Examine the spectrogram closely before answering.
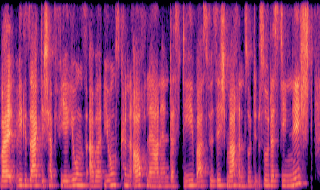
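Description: With a non-native accent, the speaker sounds somewhat breathy and keeps a fairly even intonation. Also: woman. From Canada, Montreal. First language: not German (speaking German). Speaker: yoga teacher and health coach. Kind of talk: interview.

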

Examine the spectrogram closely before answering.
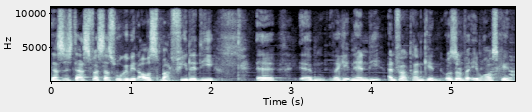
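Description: A man talks at a very fast pace in a high pitch, with fairly even intonation, very even loudness and noticeable background noise. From Ruhr area, Duisburg. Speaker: cabaret artist. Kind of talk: live stage interview.

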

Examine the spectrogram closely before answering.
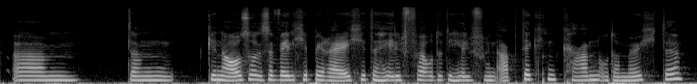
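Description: The speaker is a woman with a medium pitch and a dark, mellow tone. Her intonation stays monotone and flat. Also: moderate pace. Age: 60s. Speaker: retired geriatric care worker, volunteer coordinator. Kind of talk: interview.

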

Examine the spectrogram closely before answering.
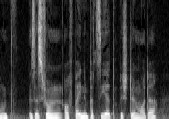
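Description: A woman with a Vietnamese accent speaks at a moderate pace in a fairly high voice, with noticeable background noise. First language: Vietnamese (speaking German). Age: 20s. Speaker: vocational school student. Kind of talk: casual chat. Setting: café in front of a cinema. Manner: halting.

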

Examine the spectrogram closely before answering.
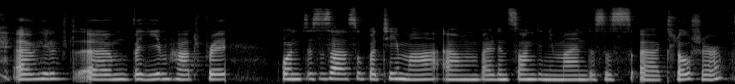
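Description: A woman talks with a fairly high pitch. Her intonation is monotone and flat. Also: fairly slow pace. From Austria, city of Salzburg. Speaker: podcast co-host. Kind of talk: casual chat.

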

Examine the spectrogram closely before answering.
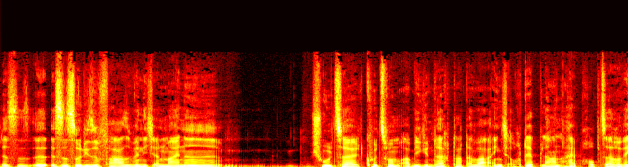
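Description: A man's fairly quick delivery in a normal speaking voice, with fairly even intonation, on a very clean recording with a silent background. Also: medium pitch for a man. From Hesse, Rüsselsheim. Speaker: podcast host. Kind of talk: casual chat; quote reading.

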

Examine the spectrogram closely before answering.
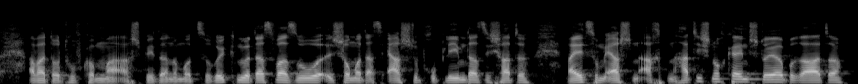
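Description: A man's very deep, low voice with a Saarland accent, at a moderate pace. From Saarland, Germany. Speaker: insurance agent and podcast co-host. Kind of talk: casual chat.

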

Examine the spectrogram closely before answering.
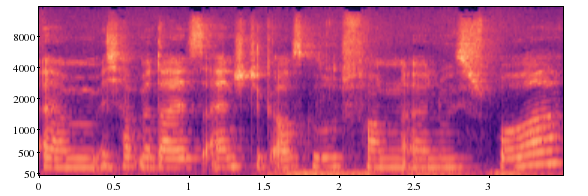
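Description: Against noticeable background noise and audible room echo, a woman of medium pitch speaks at a fairly slow pace. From Dortmund, Ruhr area, Germany. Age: 20s. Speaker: violinist and music student. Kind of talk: interview.

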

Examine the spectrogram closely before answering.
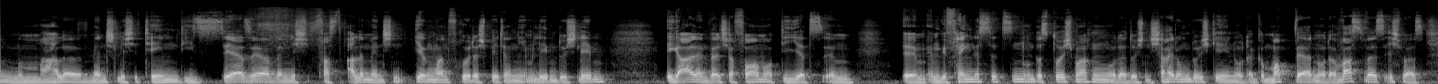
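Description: A man talks at a fairly quick pace in a very deep, low voice with a dark, mellow tone. His intonation is fairly even. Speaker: rapper. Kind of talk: interview. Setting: remote call. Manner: mixes in English phrases.

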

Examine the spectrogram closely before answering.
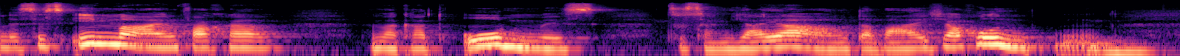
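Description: At a moderate pace, a woman speaks in a fairly low, somewhat breathy voice. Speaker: voice and rhetoric trainer, former radio host. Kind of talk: interview. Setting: in her office.

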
